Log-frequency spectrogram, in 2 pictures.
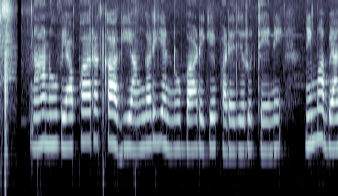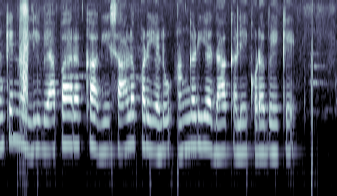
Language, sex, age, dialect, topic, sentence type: Kannada, female, 25-30, Mysore Kannada, banking, question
